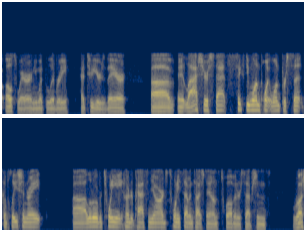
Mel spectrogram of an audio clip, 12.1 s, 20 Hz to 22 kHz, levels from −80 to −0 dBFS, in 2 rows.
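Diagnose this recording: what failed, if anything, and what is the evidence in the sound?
Bluetooth CVSD headset codec, throughout the speech: the codec stage has failed. Nothing passes above 3.8 kHz, and a granular hiss sits underneath. Each sample is coded as one up-or-down step, which fits a 64 kbps link, so loud high sounds outrun the adapting step, and s sounds come out scratchy and distorted.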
